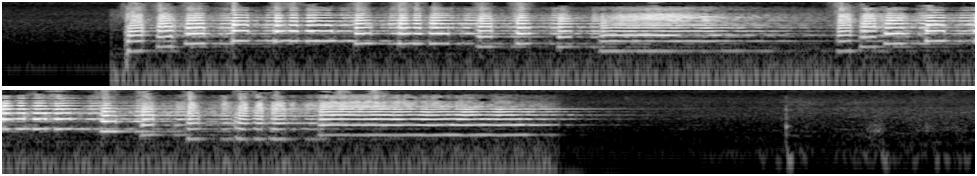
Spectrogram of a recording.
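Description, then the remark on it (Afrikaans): A trumpet blares a loud, bright call of held and shifting notes, pausing briefly midway before resuming and cutting off, leaving near silence. No one speaks. “Dis reg. 'n Trompet.”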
